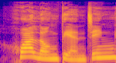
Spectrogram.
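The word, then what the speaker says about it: 画龙点睛: It's Hua Long Dian Jing is how you say it in Chinese.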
